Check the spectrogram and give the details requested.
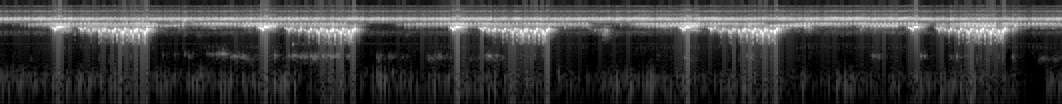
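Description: Yellow-bellied Prinia song: a high note followed by a fast, descending buzzy trill, repeated about every two seconds over a steady high insect whine.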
